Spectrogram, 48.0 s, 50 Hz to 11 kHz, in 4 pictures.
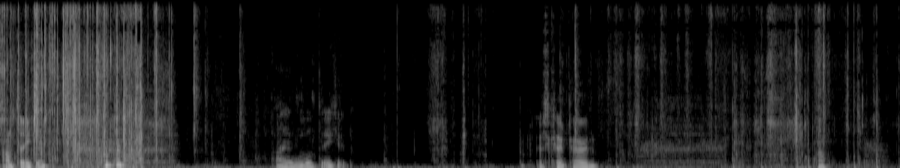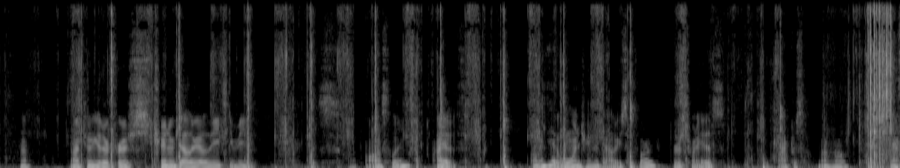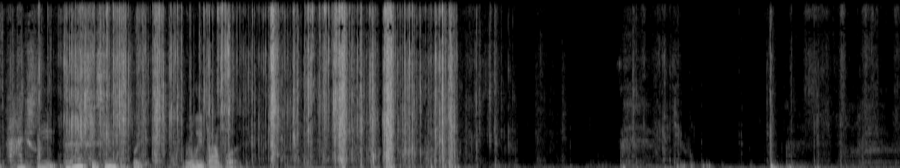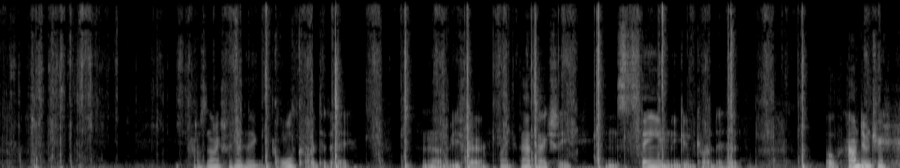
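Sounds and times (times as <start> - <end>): foil wrapper tearing and crinkling: 0.0 - 2.3, 23.4 - 30.6
cards rustling: 0.0 - 3.5, 5.0 - 31.6, 32.4 - 46.9.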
